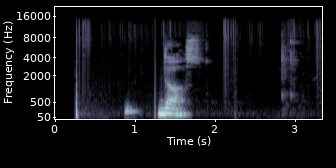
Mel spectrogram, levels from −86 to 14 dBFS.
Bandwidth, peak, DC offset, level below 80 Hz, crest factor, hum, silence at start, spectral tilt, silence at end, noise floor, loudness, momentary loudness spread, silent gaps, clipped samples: 13.5 kHz; -2 dBFS; under 0.1%; -50 dBFS; 18 dB; none; 0.25 s; -6.5 dB/octave; 1.55 s; -65 dBFS; -17 LUFS; 28 LU; none; under 0.1%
